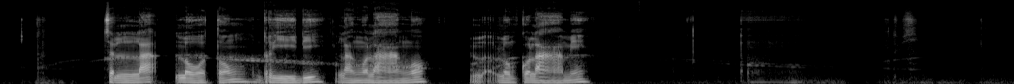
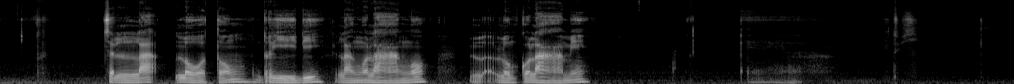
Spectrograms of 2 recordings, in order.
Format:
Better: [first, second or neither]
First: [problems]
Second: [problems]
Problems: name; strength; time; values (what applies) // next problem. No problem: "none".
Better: second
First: noise reduction (neural mask model RNNoise)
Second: none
